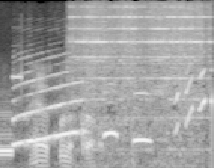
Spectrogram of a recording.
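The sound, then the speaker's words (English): Cuckoo clock sound effect: a rapid mix of bright whistled tones, rising chirps and bell-like chimes, including two short, clear steady notes near the middle, all ringing together with no talk over them. “the cuckoo clock?”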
